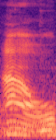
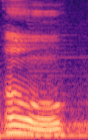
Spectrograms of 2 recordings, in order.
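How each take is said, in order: First: The vowel is a gliding 'ow' sound. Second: The vowel is a plain 'oh' sound. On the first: The speaker calls it wrong. "it's not" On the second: The speaker calls it right. "is how you pronounce that"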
